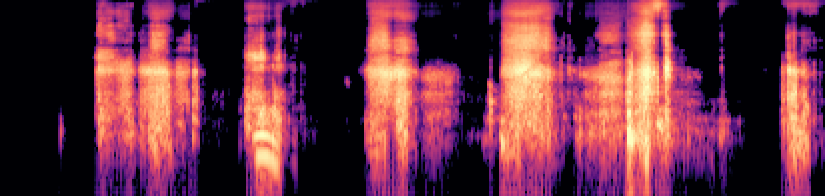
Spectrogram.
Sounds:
Sneeze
